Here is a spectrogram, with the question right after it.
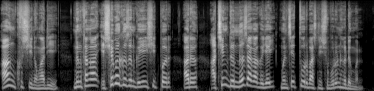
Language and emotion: Bodo, angry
